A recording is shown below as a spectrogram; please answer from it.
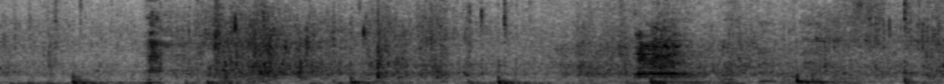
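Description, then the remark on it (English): Outdoor water ambience at a bridge: a steady wash of moving water with wind noise, broken by soft splashes and knocks every second or so, moderately loud. “follows Chaos to a bridge near the water”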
